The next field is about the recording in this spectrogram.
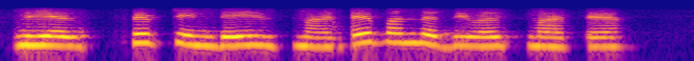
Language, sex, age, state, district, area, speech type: Gujarati, female, 30-45, Gujarat, Rajkot, urban, conversation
